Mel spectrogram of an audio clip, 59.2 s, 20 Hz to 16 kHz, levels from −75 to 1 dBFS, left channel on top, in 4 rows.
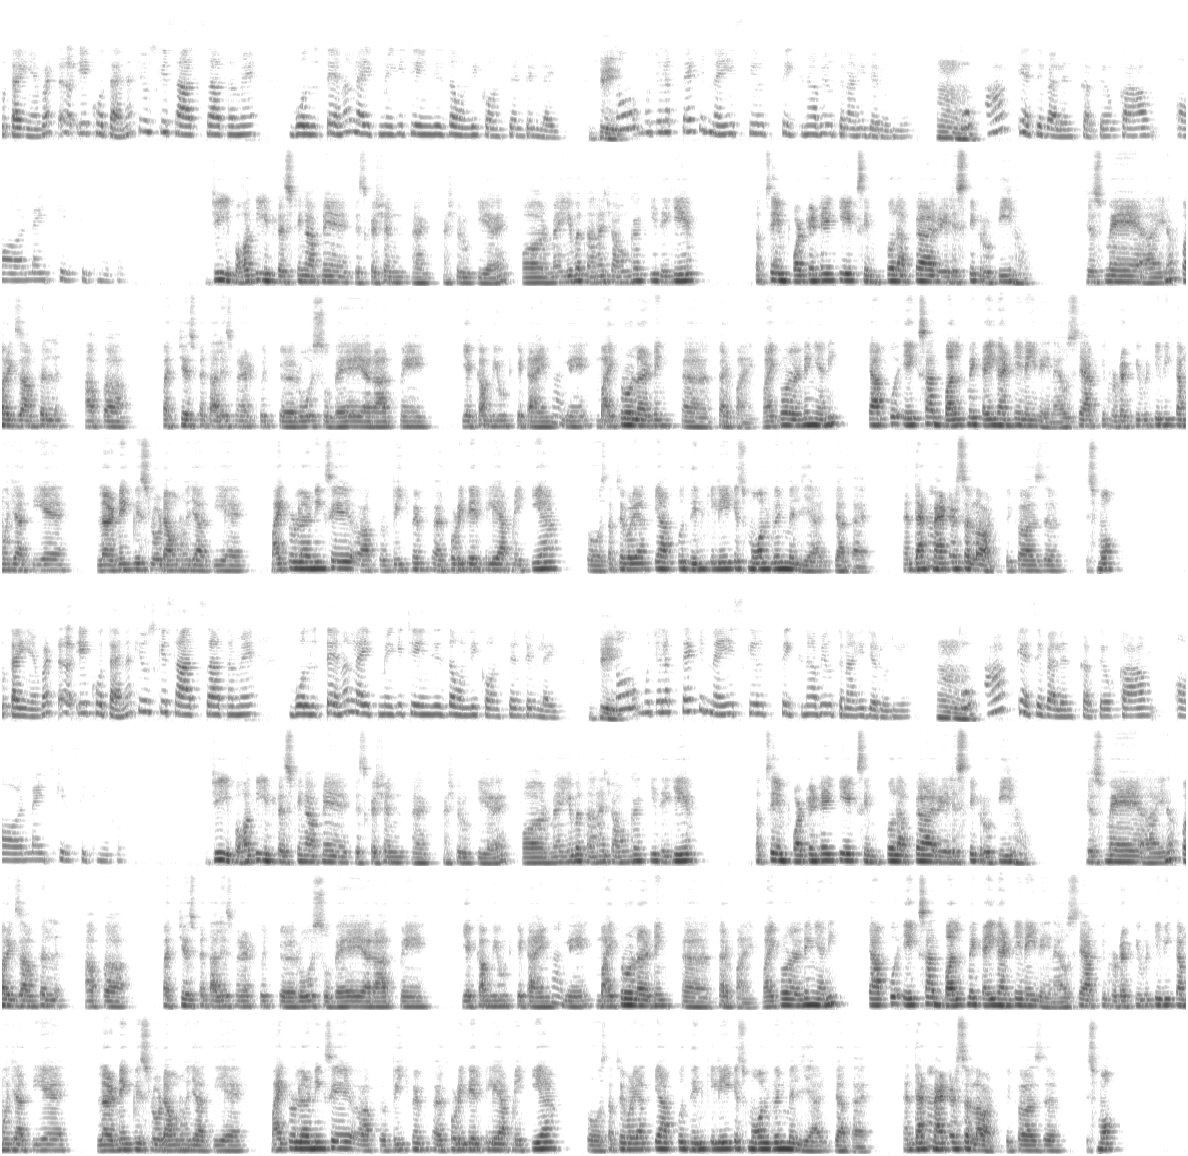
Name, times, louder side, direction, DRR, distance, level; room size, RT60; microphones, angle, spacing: voice 1, 0.0-6.9 7.7-11.3 12.0-14.4 14.7-16.3 36.5-36.9 56.0-56.2, right 2 dB, 90° right, 2 dB, 0.5 m, -38 dB
voice 2, 11.7-12.1 17.4-23.4 24.4-27.6 28.4-30.3 30.6-31.1 31.6-34.9 35.4-40.0 40.4-45.2 45.6-47.4 47.8-51.3 51.7-55.2 55.7-56.8 57.1-57.6 58.0-58.2, right 1 dB, ahead, -2 dB, 0.7 m, -30 dB
2.4 x 2.2 x 3.1 m, 0.27 s
head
